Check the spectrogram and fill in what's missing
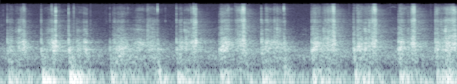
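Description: A palette knife scrapes and rubs continuously over the surface of a large stretched canvas giclee print lying on a table. Repeated raspy strokes swell and fade, each carrying a bright, hissy edge over a steady low rumble.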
